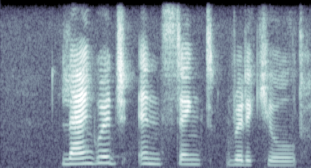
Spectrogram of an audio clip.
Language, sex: English, female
